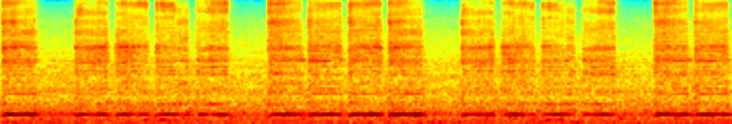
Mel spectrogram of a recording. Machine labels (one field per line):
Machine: slide rail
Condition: abnormal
